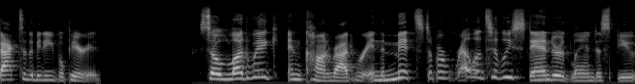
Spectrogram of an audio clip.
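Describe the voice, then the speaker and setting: With a Northeastern American accent, a woman speaks at a fairly high pitch and a fairly quick pace, her bright, sharp tone showing very wide pitch swings on a very clean recording with a silent background. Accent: Northeast American. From Northeast US. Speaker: history podcast host. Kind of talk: solo history podcast narration. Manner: casual, conversational.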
